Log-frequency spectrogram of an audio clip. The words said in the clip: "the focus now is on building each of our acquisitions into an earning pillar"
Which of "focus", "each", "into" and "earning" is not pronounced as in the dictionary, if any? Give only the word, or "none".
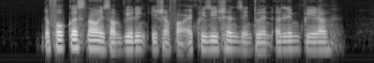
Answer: earning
